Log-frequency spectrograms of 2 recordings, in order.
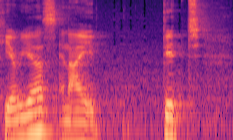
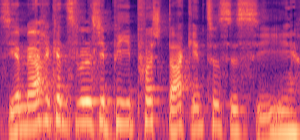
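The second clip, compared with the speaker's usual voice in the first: put-on higher, theatrical German accent as a game voice actor; mock German accent; 9 semitones higher, 4 dB louder than usual. Mocking a game's German voice acting, heavy German accent. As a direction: boom it out like a German commander in a war game. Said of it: "I felt the German accent in that campaign".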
